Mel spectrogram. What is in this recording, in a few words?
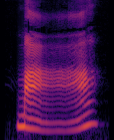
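"mǎ", Chinese; pinyin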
